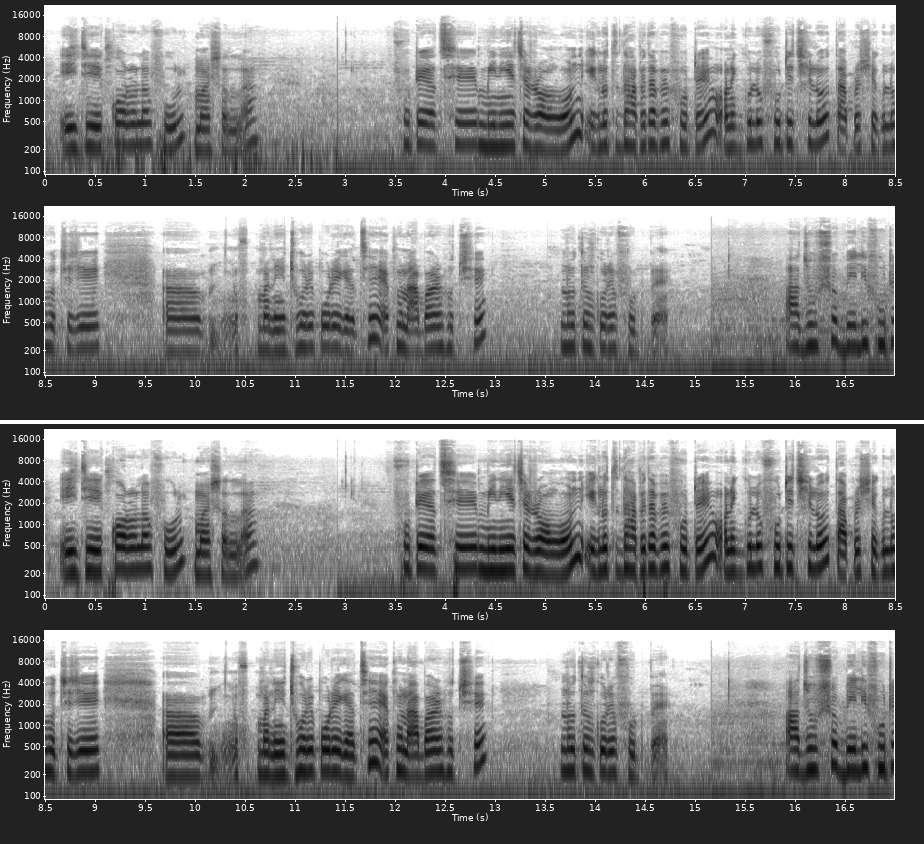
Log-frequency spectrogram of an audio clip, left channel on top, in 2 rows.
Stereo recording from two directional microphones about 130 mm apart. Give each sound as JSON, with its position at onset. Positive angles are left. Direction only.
{"t": 0.1, "sound": "a woman's voice", "side_deg": -20}
{"t": 3.5, "sound": "speech", "side_deg": -30}
{"t": 5.0, "sound": "speech", "side_deg": -20}
{"t": 5.4, "sound": "speech", "side_deg": -30}
{"t": 15.9, "sound": "speech", "side_deg": -20}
